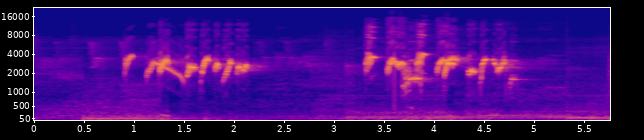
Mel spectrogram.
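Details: Red-whiskered bulbul, a caged tutor bird, repeating a doubled phrase twice: rapid chains of chirpy, bouncing whistled notes, each burst lasting about a second, over soft low background rumble.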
